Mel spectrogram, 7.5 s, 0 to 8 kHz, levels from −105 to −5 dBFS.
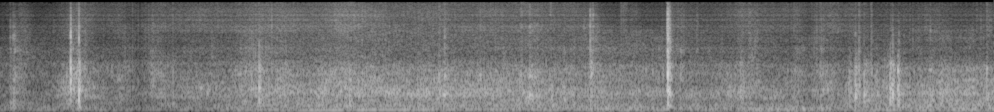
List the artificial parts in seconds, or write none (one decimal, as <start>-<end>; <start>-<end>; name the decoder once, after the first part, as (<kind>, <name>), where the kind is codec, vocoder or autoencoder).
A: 0.0-2.7 (codec, DAC); 3.3-7.5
